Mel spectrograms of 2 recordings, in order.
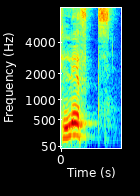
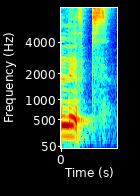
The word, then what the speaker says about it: left: like left on your left how do you say on your left in jamaica and you simply say pania lef panya lef you don't pronounce the t at the end of left left becomes left gift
